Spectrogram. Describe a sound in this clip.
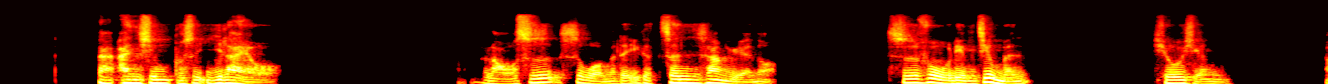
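An elderly man speaks calmly and warmly into a microphone, in short phrases with pauses.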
